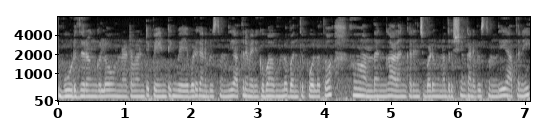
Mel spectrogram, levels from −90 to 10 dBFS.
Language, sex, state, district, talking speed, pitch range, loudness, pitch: Telugu, female, Andhra Pradesh, Srikakulam, 110 wpm, 200-215 Hz, -14 LUFS, 205 Hz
